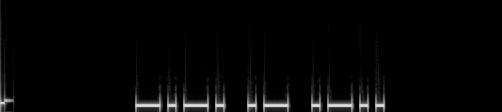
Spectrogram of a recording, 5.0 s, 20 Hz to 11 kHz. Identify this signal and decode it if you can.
Morse code, heard as a keyed tone, about 15 wpm, 700 Hz. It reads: CAL
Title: Top Three Letter Combinations in Words 15wpm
